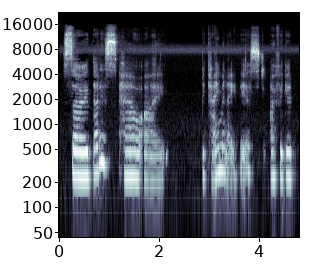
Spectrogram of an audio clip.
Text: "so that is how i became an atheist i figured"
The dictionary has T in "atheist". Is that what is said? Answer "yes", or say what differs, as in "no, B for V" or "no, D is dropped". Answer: yes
